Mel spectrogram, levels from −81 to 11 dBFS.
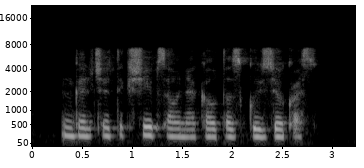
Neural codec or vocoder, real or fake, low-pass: codec, 16 kHz, 4.8 kbps, FACodec; fake; 7.2 kHz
